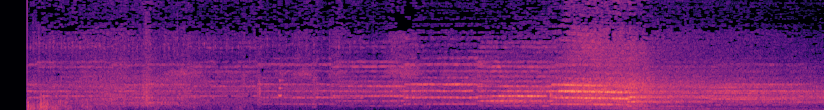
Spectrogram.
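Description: German two-tone emergency siren (Martinshorn) on an emergency doctor's car (NEF), alternating between its two notes. It grows louder as the car approaches, drops in pitch as it passes about six seconds in, then fades away.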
